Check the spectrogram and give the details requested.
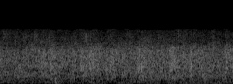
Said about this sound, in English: And let's give the same applause. Amen?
